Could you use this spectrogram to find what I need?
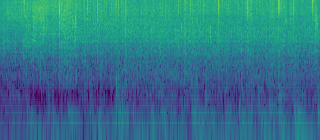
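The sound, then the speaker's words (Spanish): Chicken bones, separated from the meat, browning in a frying pan at full heat give off a dense, steady sizzle with scattered crackles and pops. It runs evenly throughout with no talk. “Estos son todos los huesos del pollo que nos ha dejado el pollero perfectamente separados de la carne, dorándose en la sartén al máximo de potencia.”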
